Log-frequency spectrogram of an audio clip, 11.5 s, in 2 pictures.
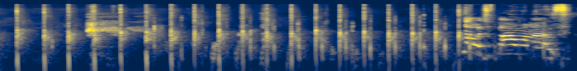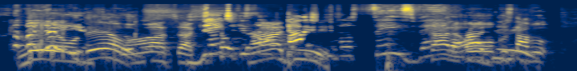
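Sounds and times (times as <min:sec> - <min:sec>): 
group clapping rhythmically: 0:00.0 - 0:05.4
speech: 0:05.5 - 0:11.3.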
